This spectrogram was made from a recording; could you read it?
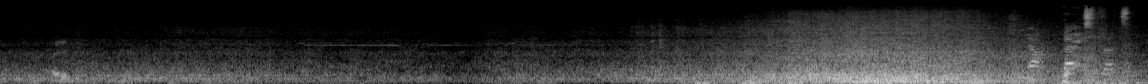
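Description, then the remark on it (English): Ocean waves wash ashore in a steady rushing roar that swells into a louder breaking surge near the end, with some wind buffeting the microphone and faint voices. “Okay, we're going outside so you guys can hear the waves.”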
